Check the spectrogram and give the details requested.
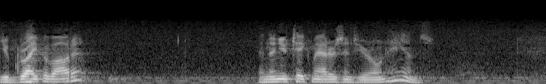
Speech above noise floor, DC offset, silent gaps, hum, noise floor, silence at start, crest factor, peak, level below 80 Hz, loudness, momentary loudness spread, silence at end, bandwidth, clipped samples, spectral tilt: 25 dB; under 0.1%; none; none; -40 dBFS; 0 s; 18 dB; 0 dBFS; -44 dBFS; -16 LUFS; 25 LU; 0 s; 8.8 kHz; under 0.1%; -7.5 dB/octave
